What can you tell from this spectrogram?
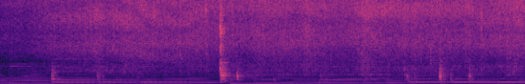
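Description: Boiled potatoes being stirred with a wooden spatula into masala frying in a non-stick pan: a steady sizzle with a few light scrapes and taps of the spatula. Steady background music plays underneath.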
